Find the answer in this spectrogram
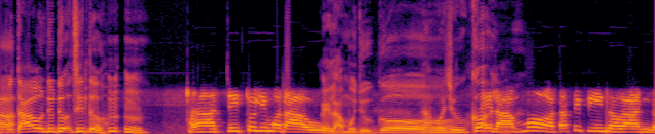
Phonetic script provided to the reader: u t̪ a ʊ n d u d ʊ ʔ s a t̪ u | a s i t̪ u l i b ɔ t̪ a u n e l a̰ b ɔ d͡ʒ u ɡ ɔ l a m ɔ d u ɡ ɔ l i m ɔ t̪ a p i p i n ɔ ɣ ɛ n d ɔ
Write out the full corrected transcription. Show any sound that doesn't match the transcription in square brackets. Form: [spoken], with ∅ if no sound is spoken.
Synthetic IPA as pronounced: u t̪ a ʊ n d u d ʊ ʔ s [i] t̪ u | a s i t̪ u l i [m] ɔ t̪ a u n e l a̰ [m] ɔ d͡ʒ u ɡ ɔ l a m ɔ [d͡ʒ] u ɡ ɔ l [a] m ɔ t̪ a p i p i n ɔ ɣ [a] n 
